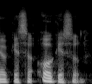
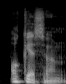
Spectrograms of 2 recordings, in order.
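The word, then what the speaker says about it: Åkesson: La A con un sombrerito con una O encima. Con un Sí, con una especie de circulito por encima. Se pronuncia o cedilla o cejilla. Ya no me sé cómo se llama. No, no. O que eson.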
